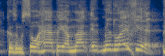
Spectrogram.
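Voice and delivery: high, gleeful, breaking into laughter; laughing punchline. Real, not acted. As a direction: let the joke rise into a real laugh. Jokes, bursts into laughing.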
